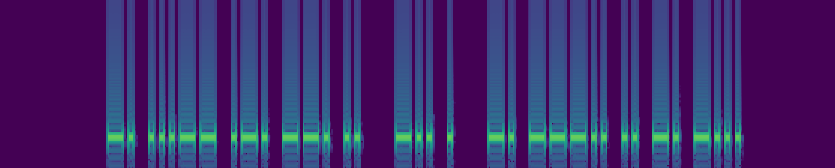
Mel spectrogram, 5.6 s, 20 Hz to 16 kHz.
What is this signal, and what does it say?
Morse code, heard as a keyed tone, about 34 wpm, 700 Hz. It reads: N3RGI DE N8INB
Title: USA Callsign DE Callsign - 5 Characters - 35wpm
